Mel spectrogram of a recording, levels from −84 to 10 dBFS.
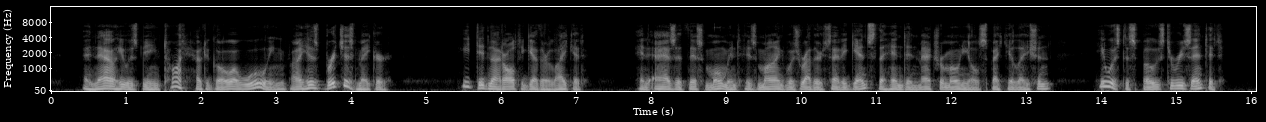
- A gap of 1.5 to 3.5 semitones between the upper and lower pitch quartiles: Yes, average, 2.7 semitones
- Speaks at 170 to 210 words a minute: No, average, 155 wpm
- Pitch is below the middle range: Yes, very low, 90 Hz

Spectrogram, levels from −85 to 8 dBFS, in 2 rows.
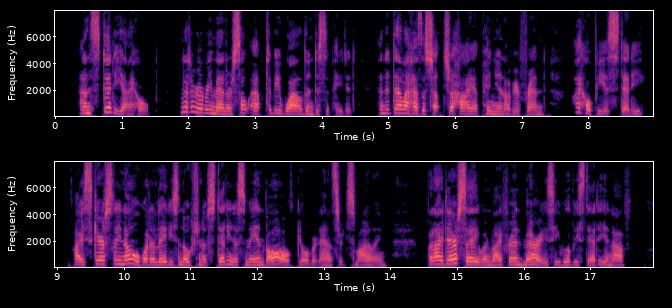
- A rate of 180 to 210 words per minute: Yes, average, 185 wpm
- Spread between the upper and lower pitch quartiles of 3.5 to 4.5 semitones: Yes, average, 4.1 semitones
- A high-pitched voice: Yes, high, 230 Hz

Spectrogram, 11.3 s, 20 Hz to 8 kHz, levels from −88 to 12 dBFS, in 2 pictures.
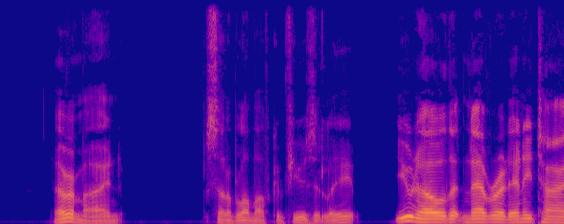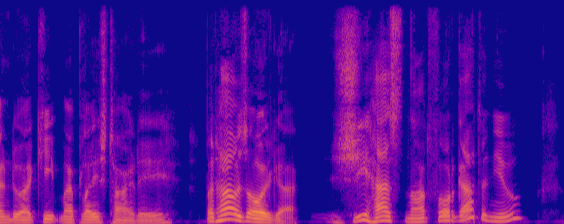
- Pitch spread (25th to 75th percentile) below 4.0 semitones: No, average, 5.0 semitones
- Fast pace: No, average, 160 wpm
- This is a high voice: No, low, 110 Hz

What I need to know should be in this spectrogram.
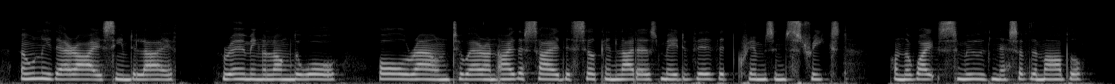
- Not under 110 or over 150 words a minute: No, average, 160 wpm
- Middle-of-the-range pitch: No, high, 235 Hz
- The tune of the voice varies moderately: No, narrow, 0.9 semitones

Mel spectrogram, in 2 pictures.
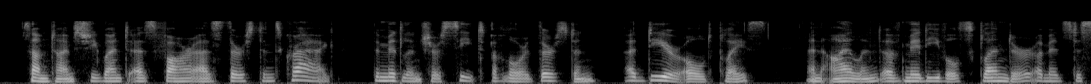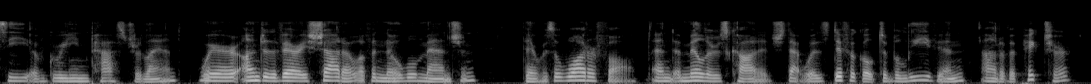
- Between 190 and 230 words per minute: No, average, 155 wpm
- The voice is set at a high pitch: No, medium, 150 Hz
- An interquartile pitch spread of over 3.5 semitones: No, average, 3.2 semitones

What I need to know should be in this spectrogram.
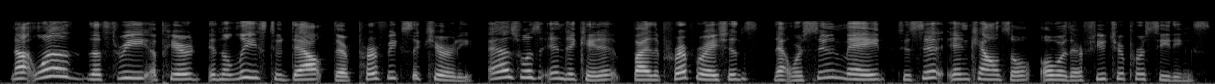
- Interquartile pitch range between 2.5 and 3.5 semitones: No, average, 4.4 semitones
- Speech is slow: No, average, 160 wpm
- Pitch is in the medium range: No, high, 235 Hz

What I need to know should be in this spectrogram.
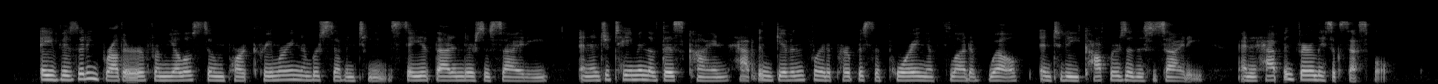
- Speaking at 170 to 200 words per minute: Yes, average, 180 wpm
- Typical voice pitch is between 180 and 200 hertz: Yes, high, 190 Hz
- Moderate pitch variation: No, narrow, 1.7 semitones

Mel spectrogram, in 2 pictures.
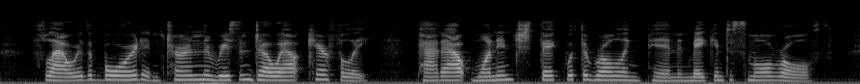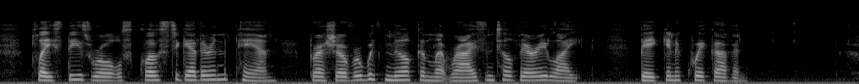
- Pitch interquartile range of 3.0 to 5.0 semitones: No, narrow, 2.5 semitones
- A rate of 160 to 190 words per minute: Yes, average, 165 wpm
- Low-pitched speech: No, high, 190 Hz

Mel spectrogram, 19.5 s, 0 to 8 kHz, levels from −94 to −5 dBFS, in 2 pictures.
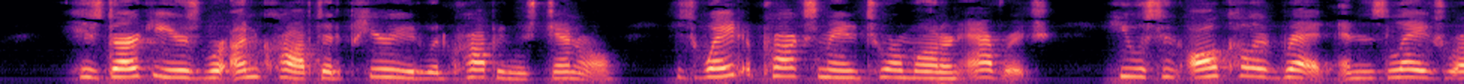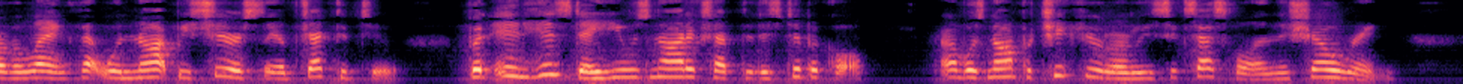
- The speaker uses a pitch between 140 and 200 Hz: No, very high, 250 Hz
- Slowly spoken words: No, average, 185 wpm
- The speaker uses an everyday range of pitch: Yes, average, 3.2 semitones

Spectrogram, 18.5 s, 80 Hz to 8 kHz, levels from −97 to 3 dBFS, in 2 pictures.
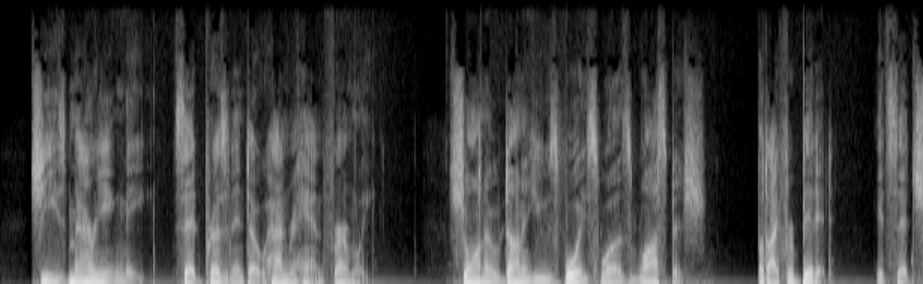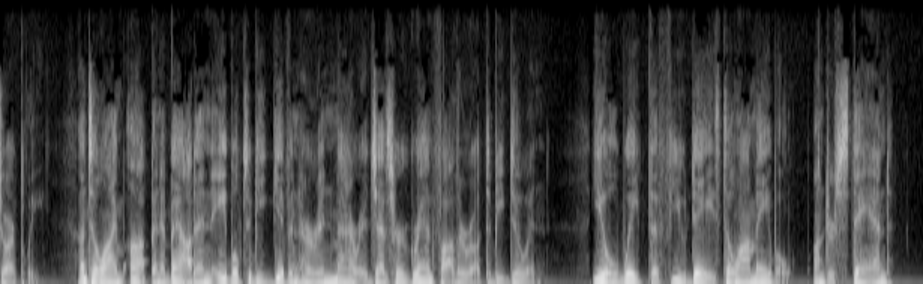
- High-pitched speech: No, low, 105 Hz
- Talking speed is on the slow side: No, average, 155 wpm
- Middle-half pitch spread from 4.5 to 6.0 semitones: No, average, 3.9 semitones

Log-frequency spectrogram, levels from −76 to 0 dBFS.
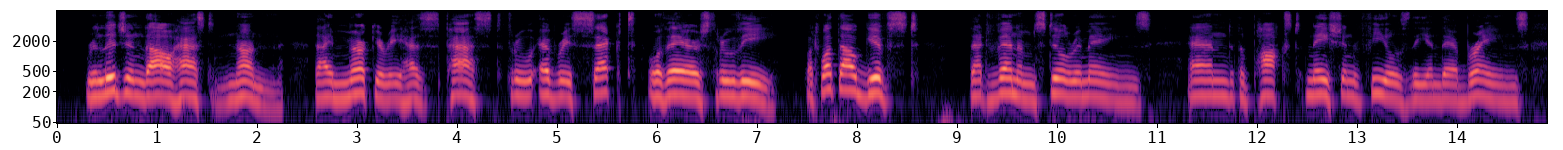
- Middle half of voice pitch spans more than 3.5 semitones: No, average, 3.2 semitones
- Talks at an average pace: No, slow, 130 wpm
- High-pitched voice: No, medium, 155 Hz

